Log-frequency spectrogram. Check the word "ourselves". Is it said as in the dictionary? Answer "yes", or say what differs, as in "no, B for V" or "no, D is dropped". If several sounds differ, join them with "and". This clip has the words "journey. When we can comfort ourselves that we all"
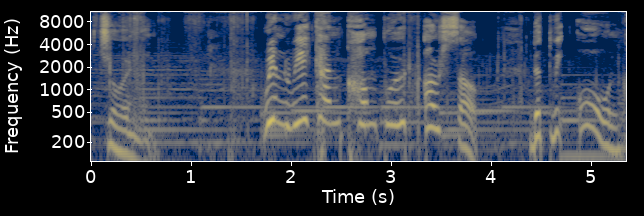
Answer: no, W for R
